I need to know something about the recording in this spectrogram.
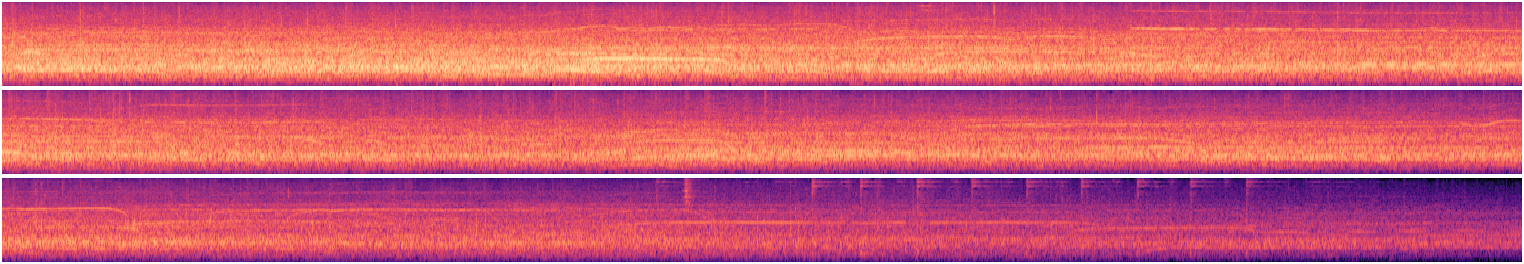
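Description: A large crowd cheers and screams loudly in a big echoing arena, slowly fading.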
